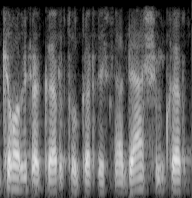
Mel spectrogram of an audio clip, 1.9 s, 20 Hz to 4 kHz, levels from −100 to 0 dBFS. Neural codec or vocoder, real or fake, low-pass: codec, 16 kHz, 4 kbps, FunCodec, trained on LibriTTS, 50 frames a second; fake; 3.6 kHz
